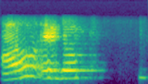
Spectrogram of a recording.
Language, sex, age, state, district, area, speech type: Odia, female, 45-60, Odisha, Angul, rural, conversation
